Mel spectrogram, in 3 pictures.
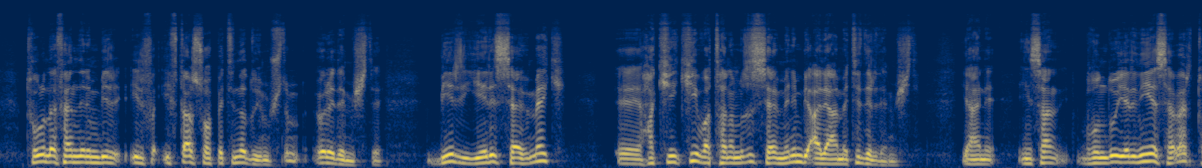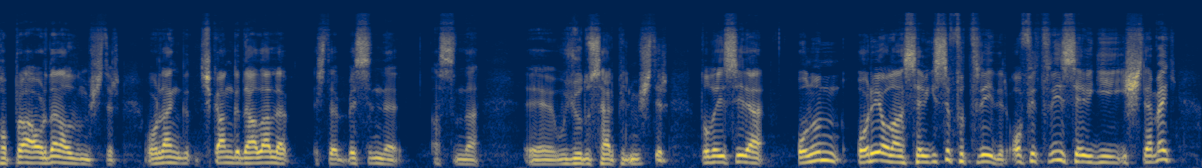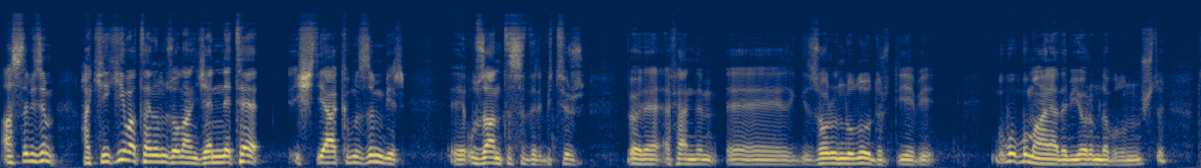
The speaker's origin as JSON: {"language": "Turkish", "town": "Merzifon", "region": "Amasya", "country": "Turkey", "tie": "born or raised there", "also_born_or_lived": "Vezirköprü", "said": "Vezirköprülüyüm. Ama tabii Vezirköprü'de doğdum sadece. Merzifon'da büyüdüm. Babam memur olduğu için Anadolu'nun muhtelif bölgelerinde bulunduk."}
